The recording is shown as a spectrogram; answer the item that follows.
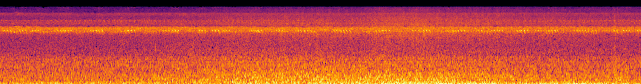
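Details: Several crickets give a bright, thin pulsing trill at a steady pitch while gusting wind grows louder and deeper in the second half.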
